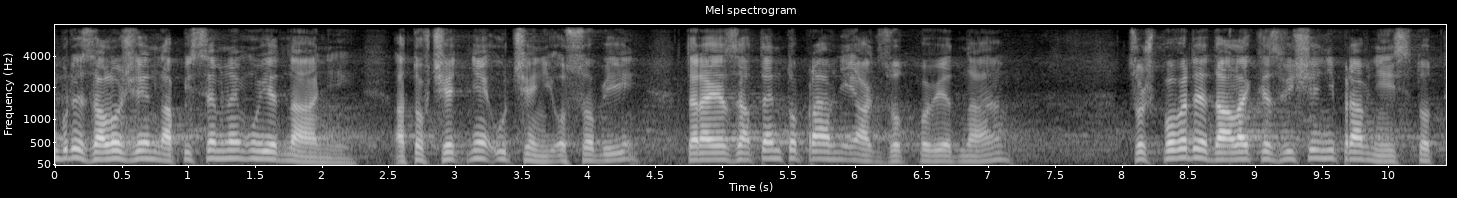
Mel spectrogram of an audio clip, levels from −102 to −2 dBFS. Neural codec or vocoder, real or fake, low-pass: none; real; 7.2 kHz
